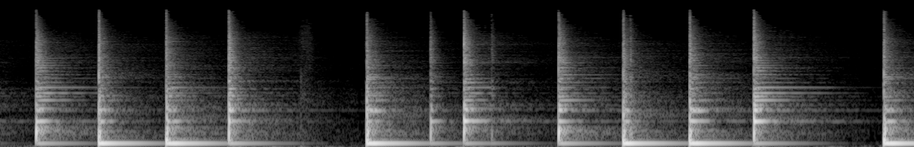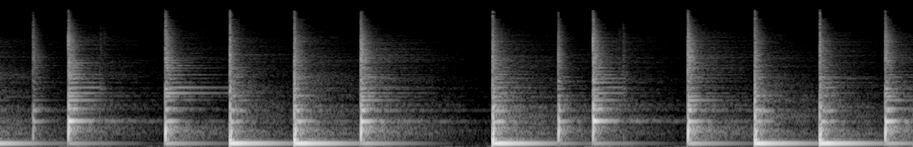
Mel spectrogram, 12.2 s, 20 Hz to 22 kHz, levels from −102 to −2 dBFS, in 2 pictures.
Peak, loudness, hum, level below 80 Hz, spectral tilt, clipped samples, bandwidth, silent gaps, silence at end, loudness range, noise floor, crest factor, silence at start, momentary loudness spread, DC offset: -4 dBFS; -24 LUFS; none; -52 dBFS; -7.5 dB/octave; under 0.1%; 11 kHz; none; 0 s; 2 LU; -64 dBFS; 20 dB; 0.25 s; 9 LU; under 0.1%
